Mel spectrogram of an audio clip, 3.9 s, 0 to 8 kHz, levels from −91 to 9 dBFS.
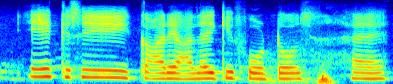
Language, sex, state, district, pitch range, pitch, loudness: Hindi, female, Uttar Pradesh, Lalitpur, 205-250 Hz, 210 Hz, -14 LUFS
